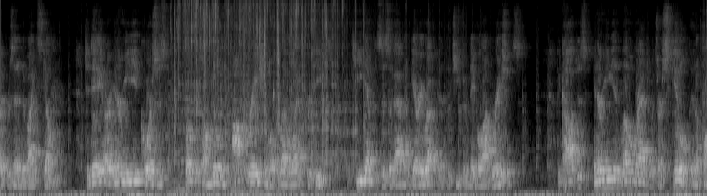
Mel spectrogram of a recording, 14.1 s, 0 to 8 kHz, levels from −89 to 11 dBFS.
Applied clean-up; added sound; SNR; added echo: none; Sink (filling or washing); 11 dB; reverberation time 0.8 s.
